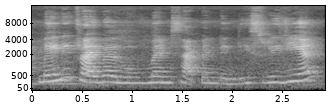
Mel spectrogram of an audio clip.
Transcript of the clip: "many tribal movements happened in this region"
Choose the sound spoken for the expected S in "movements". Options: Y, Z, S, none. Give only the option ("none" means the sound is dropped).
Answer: S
